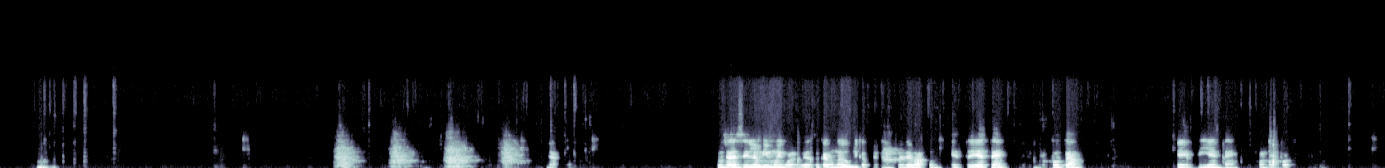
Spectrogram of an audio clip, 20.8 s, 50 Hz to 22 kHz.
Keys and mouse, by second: 1.6 click, 2.8-3.8 middle drag, 4.6 r, 7.1 middle click, 8.7 middle click, 11.1 middle click, 12.2 shift+d, 14.0 middle click, 15.9 ctrl+j, 19.2 ctrl+j.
